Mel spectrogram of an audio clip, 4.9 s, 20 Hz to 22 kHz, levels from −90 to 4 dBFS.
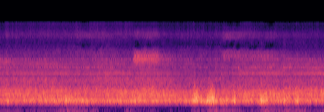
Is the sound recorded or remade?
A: remade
